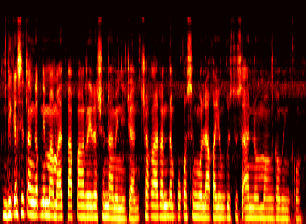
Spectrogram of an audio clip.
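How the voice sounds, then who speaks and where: A woman playing a lovestruck, defiant high school daughter in an amateur student radio drama. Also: fairly even intonation, quick pace, slight background noise, close to an everyday voice. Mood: hurt. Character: lovestruck, defiant twelfth-grade daughter telling her story.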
